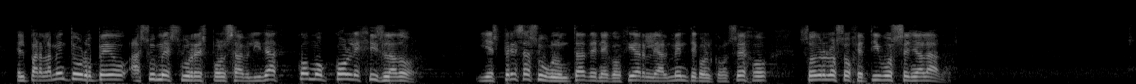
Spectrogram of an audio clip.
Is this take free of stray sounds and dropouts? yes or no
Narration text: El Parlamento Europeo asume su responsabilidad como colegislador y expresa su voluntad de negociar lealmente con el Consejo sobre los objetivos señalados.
yes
